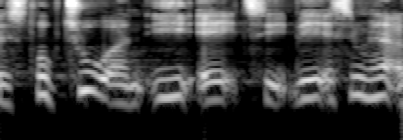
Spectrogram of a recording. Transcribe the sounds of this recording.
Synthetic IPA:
sd̥ʁuɡ̥̚t͡sʰṵːɐniʔɛ̰t͡sʰe̝̰ːʋe̝jɑɪsem̥lhe̝nɒ

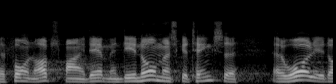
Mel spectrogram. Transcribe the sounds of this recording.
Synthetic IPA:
fɒ̰ːe̝nɒ̽b̥sb̥ɑ̈ːeŋd̥æɐ̰mend̥e̝æɐnɔ̽ːð̩ˠmænsɡ̥æt͡sʰeŋɡ̥əsɑ̈ɪ | ælʋɒ̰ːlid̥ɒ

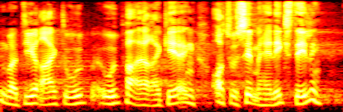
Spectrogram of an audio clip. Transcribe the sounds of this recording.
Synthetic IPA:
n̩ʋɑ̈d̥iʁaɡ̥̚d̥əuð̞ˠpʰɑ̈ɪæʁɛɡ̥e̝ɐ̰e̝ŋn̩ɒ̽t͡sʰo̝se̝m̰b̥l̩ɦene̝ɡ̥əsd̥e̝le̝ŋ

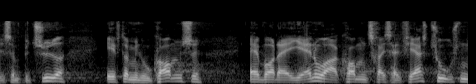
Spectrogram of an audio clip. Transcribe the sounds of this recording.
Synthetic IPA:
lsɒ̽mb̥e̝t͡sʰy̰ð̰ˠɐ | efd̥ɐminhukʰɒ̽m̰l̩sə | æʋɒɾɑ̈ijænuɑ̰̈ːkʰɒ̽m̰t͡sʰʁɛshælfjæɐst͡sʰṵːsn̩

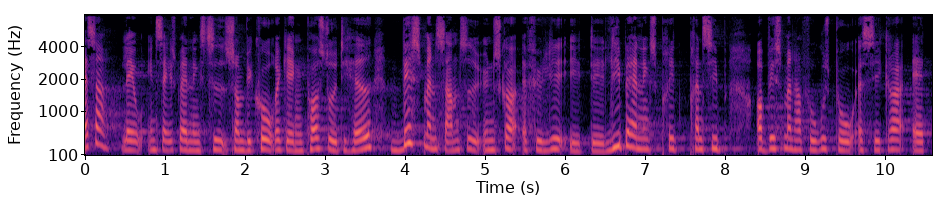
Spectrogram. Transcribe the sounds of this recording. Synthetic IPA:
æsɑlɛʊe̝nsɛ̰ːsb̥e̝hæn̰le̝ŋst͡sʰið̞̰ˠsɒ̽mʋe̝ːkʰo̰ːʁɛɡ̥e̝ɐeŋn̩pʰɒ̽sd̥o̝ð̩ˠd̥iɦæð̞ˠʋe̝smænsɑ̈mt͡sʰið̰ˠiʔønsɡ̥ɐʔæføljəʔe̝d̥liːb̥e̝hæn̰le̝ŋsʰpʰʁɛnsib̥ʔɒ̽ʋe̝smænɦɑ̈fo̝ːkuspʰɒ̽ʔæse̝ɡ̥ʁɐæd̥

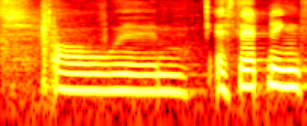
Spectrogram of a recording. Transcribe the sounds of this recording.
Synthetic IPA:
ɒ | æɐsd̥æd̥ne̝ŋn̩f

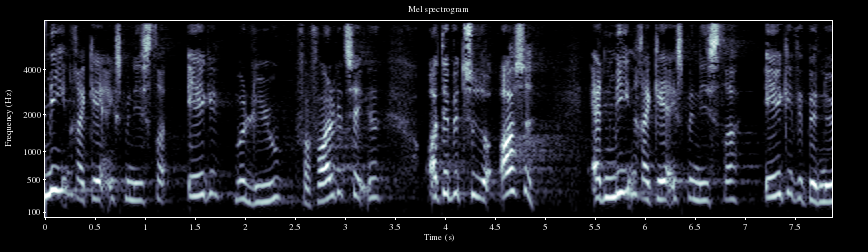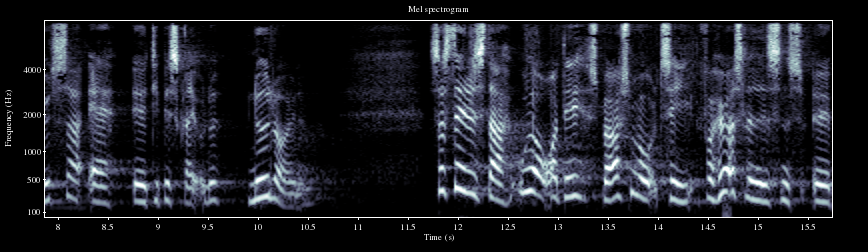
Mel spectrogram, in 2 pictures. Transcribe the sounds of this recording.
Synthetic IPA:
mḭnʁaɡ̥e̝ɐ̰e̝ŋsminisd̥ʁɐe̝ɡ̥əmɔ̽lyːʊfɒfɒ̽lɡ̥ət͡sʰe̝ŋ̰ð̞̩ˠ | ʔɒ̽d̥e̝b̥e̝t͡sʰy̰ð̰ˠɐʔɒ̽sə | ʔæd̥mḭnʁɛɡ̥e̝ɐ̰e̝ŋsminisd̥ʁɐ | e̝ɡ̥əʋe̝b̥e̝nød̥əsɑ̈ɪʔæd̥ib̥e̝sɡ̥ʁɛ̰ːʊnənøðˠlɒ̽ɪnə | sɒ̽sd̥e̝ləsd̥ɑ̈uð̞̰ˠɒʊ̰ɐd̥e̝sb̥ɶɐsmɔ̰̽ːlt͡sʰe̝lfɒ̽ɦøɐ̰sle̝ːðˠl̩sn̩s

